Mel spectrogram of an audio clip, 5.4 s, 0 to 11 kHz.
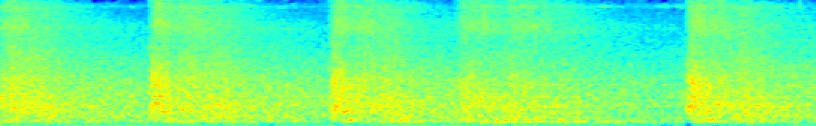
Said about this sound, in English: It started with a performance by 2008 drummers banging and chanting in unison in China's Bird's Nest National Stadium.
